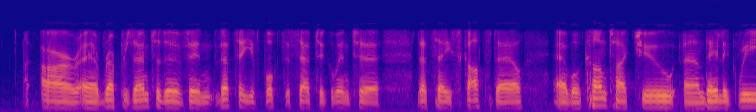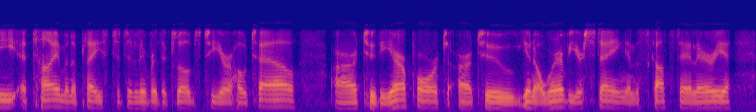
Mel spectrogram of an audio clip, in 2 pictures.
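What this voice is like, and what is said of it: Irish accent. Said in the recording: “a bit of an Irish accent”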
